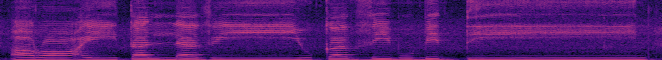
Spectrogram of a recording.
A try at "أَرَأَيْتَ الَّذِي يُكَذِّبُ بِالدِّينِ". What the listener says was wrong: So most of the mistakes in بت, it's not like بد, دد. بالدين. A is not like A. A is lighter. Hamza فتحة A. أرأيت الذي يكذب بالدين. الذي in ayah 1 and 2 longer than 2. So make it shorter little. This is longer than 2 counts.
